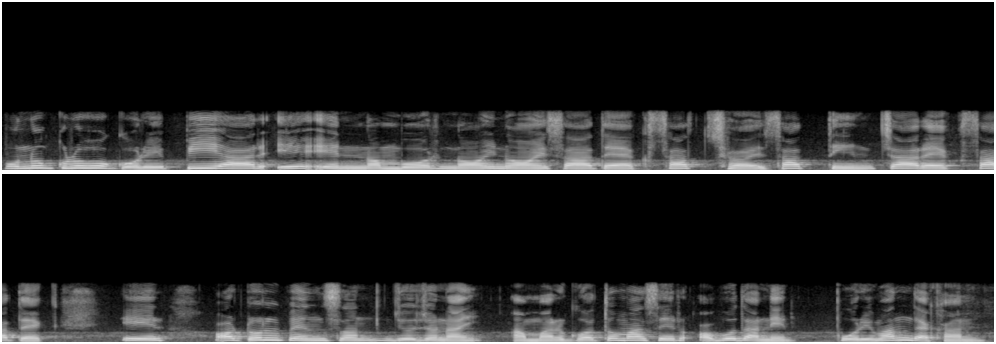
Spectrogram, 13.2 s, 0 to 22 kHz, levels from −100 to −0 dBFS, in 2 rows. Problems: none marked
